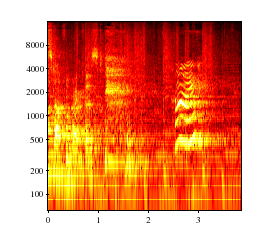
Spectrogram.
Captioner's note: laughing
